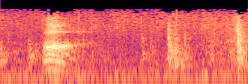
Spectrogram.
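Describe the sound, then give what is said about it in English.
A telephone is set into a drawer: two soft thuds and scrapes about a second apart, following a brief muffled vocal sound, over a faint background hiss. “I'll just stick the phone in this drawer.”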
